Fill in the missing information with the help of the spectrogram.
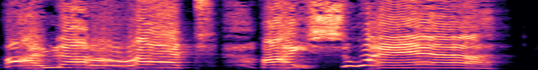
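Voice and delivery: very high, loud, crying shout; tortured shouting oath; screaming denial. Acted. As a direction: scream it through the pain. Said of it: "Chris kept on swearing".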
